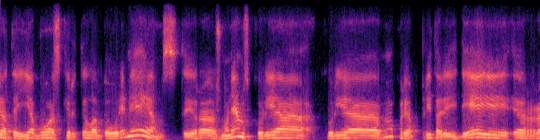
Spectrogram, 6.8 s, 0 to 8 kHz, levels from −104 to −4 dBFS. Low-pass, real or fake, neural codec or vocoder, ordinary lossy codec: 7.2 kHz; real; none; Opus, 16 kbps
